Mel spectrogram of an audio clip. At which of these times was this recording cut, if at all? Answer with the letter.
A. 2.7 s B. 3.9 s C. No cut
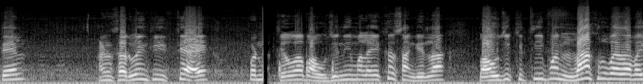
A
